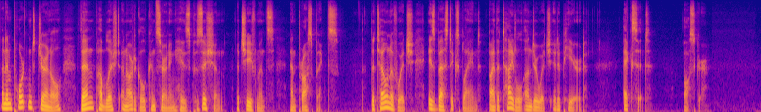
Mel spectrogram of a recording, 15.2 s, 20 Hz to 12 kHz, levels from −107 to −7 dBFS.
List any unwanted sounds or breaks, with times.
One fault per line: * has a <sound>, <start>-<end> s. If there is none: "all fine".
all fine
